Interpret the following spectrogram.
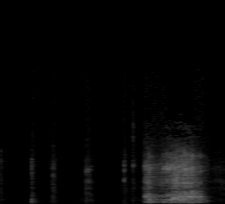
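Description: A few faint clicks from a plastic pom-pom maker being handled, then about half a second of rustling hiss near the end as yarn is drawn around the wound pom-pom.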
